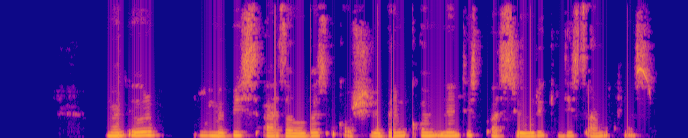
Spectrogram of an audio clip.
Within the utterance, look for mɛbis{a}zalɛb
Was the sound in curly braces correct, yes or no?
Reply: yes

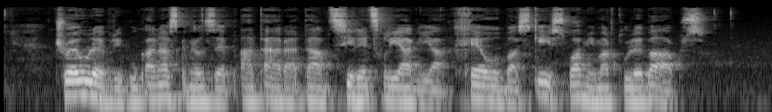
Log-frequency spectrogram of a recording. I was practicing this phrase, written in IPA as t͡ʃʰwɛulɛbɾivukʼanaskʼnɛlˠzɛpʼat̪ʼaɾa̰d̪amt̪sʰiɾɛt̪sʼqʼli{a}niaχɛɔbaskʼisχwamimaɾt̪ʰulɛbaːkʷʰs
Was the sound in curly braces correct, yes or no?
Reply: yes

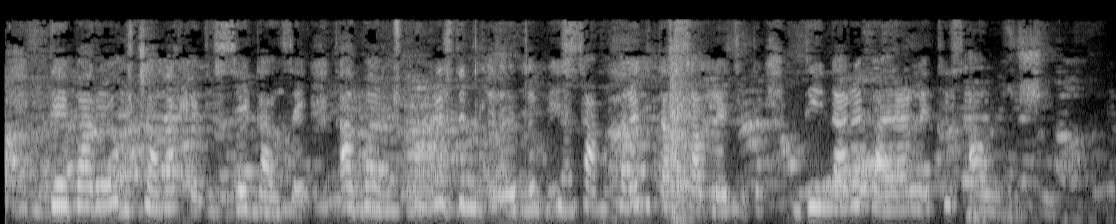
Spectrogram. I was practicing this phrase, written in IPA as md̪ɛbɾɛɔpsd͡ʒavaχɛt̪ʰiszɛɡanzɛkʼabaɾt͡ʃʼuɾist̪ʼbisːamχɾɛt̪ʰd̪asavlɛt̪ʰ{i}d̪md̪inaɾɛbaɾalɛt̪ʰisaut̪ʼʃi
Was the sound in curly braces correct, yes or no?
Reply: yes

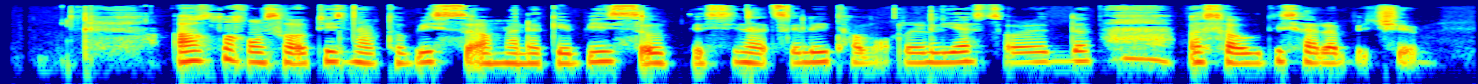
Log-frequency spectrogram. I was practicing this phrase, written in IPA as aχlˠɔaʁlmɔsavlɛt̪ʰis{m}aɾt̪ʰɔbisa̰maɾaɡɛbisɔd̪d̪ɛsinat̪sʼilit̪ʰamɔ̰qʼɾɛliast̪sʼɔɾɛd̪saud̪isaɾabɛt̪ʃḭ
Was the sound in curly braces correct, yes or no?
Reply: no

